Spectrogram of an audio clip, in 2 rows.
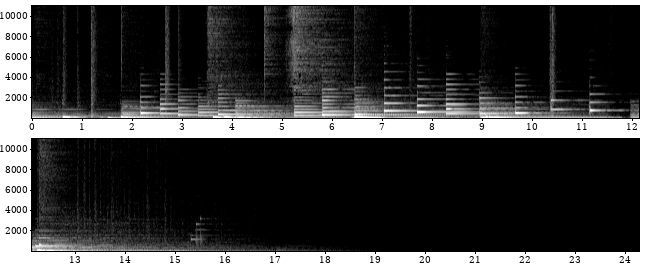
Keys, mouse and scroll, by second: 11.3 typing.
